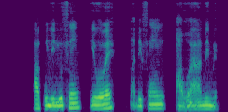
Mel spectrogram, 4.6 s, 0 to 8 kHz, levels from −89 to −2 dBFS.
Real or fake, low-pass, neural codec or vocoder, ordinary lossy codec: fake; none; codec, 16 kHz, 1 kbps, FunCodec, trained on LibriTTS, 50 frames a second; none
